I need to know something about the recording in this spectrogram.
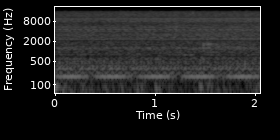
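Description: Washing machine running: a steady low hum.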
